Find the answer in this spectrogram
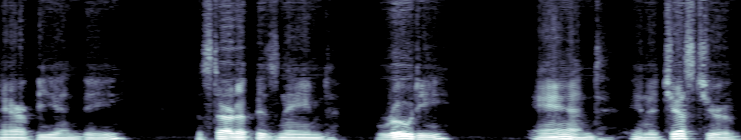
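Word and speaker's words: Roadie: The startup is named Rodi, and in a gesture of great unconventionality, Rodi is spelled the way Rodi is spelled, R-O-A-D-I-E.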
